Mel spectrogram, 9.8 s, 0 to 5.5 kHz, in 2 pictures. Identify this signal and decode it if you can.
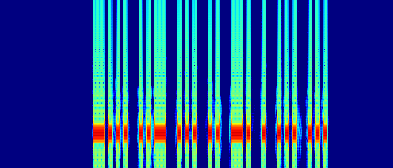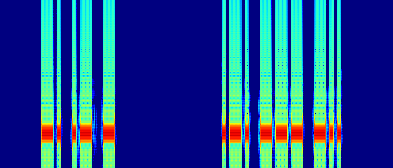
Morse code, heard as a keyed tone, about 25 wpm, 550 Hz. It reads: BUSINESS NAT ROD
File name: Ultimate Word List / 25WPM Ultimate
